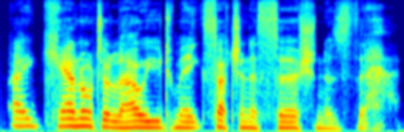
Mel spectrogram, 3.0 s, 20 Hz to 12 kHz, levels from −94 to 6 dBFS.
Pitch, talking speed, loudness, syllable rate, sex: 150 Hz, 220 wpm, -16 LUFS, 5.4 syllables/s, male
